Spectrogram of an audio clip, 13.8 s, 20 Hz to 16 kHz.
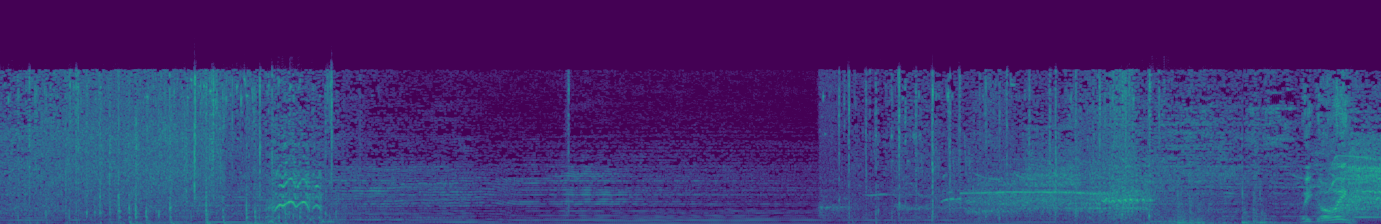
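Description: A horse in The Witcher 3 gallops with rapid clip-clop hoofbeats, then lets out a long, clear neigh in the middle before the galloping resumes, all fairly close.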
